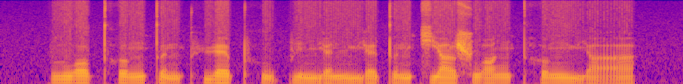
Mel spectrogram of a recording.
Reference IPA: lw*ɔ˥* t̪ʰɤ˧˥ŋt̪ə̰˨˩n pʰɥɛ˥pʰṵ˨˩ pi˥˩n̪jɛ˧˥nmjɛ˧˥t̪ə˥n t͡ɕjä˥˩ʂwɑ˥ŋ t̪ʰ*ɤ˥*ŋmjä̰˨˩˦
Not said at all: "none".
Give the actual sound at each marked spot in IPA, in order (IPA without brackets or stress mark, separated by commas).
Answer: ɔ˥, ɤ˥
